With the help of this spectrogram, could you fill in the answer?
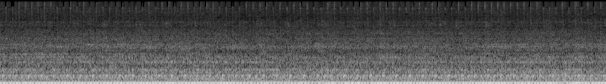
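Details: BMW E30 M3 with S14 engine and individual throttle bodies (ITB), idling: lumpy, uneven beat about four pulses a second with occasional stumbles breaking the rhythm; random misfire at idle, cause unknown.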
